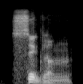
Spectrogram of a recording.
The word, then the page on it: siglum: British English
